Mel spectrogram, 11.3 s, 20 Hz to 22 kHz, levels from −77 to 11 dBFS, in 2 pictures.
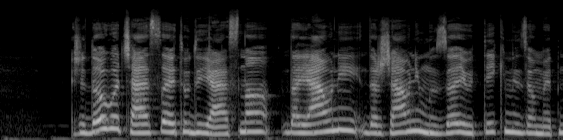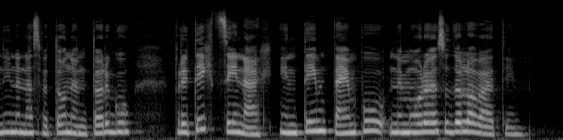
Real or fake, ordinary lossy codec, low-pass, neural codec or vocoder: fake; none; 19.8 kHz; vocoder, 48 kHz, 128 mel bands, Vocos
